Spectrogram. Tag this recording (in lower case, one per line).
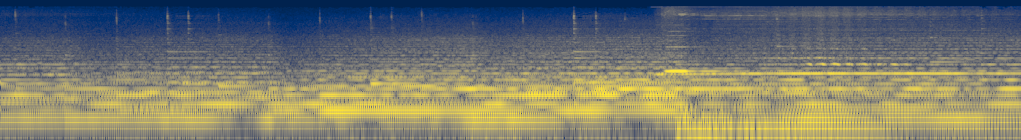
music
